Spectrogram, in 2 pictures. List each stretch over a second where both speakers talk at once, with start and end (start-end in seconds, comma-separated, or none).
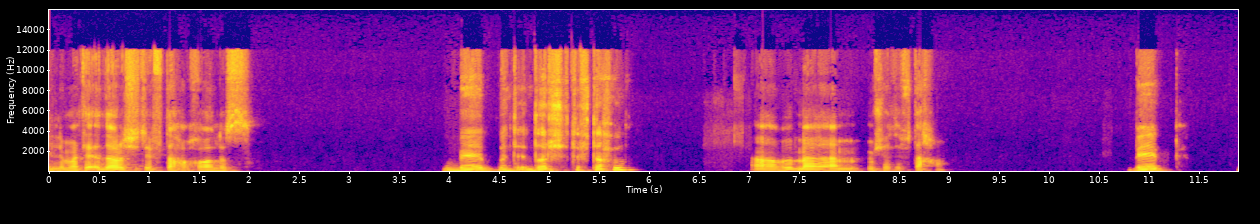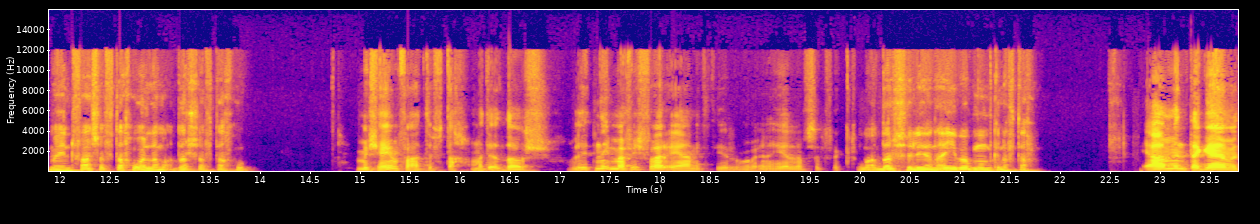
none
